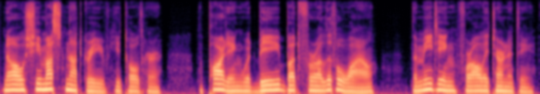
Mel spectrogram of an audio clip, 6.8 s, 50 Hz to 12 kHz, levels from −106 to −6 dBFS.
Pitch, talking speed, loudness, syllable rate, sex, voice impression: 130 Hz, 195 wpm, -18 LUFS, 5.2 syllables/s, male, very masculine, slightly adult-like, middle-aged, thick, tensed, slightly powerful, bright, hard, soft, slightly clear, slightly fluent, cool, very intellectual, slightly refreshing, sincere, calm, mature, friendly, reassuring, unique, elegant, wild, slightly sweet, lively, kind, very modest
